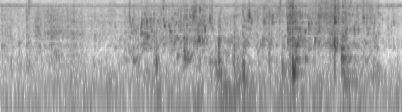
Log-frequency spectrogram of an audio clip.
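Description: A paddle splashes through water.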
